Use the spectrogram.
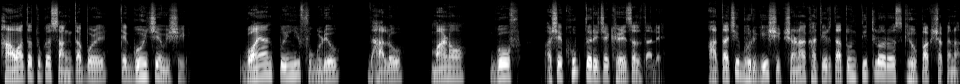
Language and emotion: Goan Konkani, neutral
